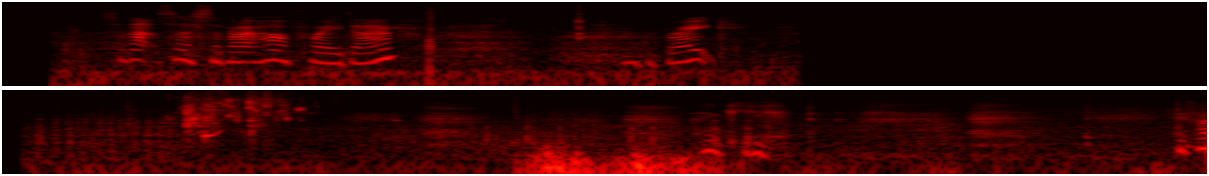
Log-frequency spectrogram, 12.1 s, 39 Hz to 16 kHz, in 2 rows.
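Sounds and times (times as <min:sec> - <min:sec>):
water splashing in plastic bucket: 0:06.8 - 0:07.7.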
